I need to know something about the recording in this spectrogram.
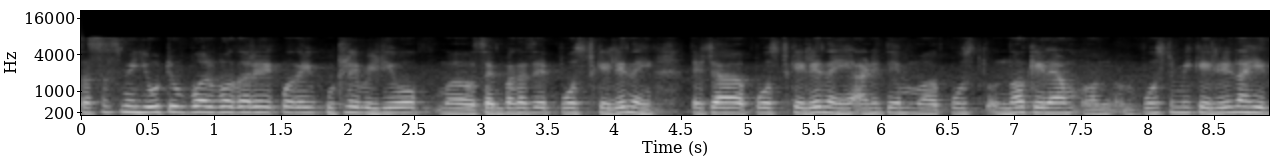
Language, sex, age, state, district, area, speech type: Marathi, female, 30-45, Maharashtra, Amravati, urban, spontaneous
